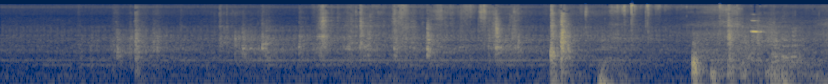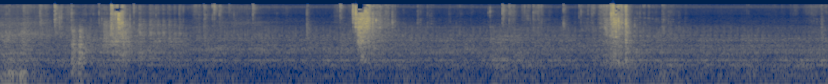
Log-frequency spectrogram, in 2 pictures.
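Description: Scattered soft knocks and clicks at uneven intervals, handling noise rather than playing. They cluster about five to eight seconds in, with two more single knocks later on.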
